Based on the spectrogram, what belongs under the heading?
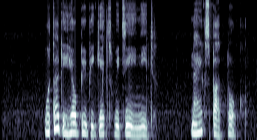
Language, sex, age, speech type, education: Nigerian Pidgin, female, 30-45, spontaneous, tertiary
